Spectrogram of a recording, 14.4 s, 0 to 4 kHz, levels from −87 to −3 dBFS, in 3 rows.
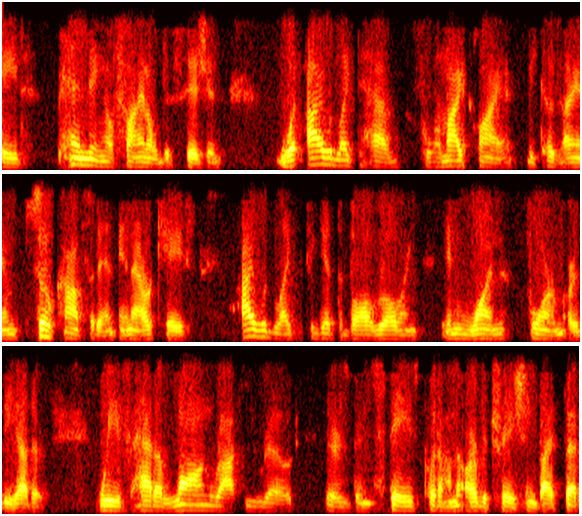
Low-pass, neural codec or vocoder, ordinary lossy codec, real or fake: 3.6 kHz; none; Opus, 24 kbps; real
